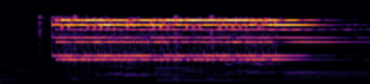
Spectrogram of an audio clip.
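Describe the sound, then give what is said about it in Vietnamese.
A mobile phone rings in a trouser pocket, a bright, shimmering electronic ringtone that starts suddenly, holds for about two and a half seconds over a low sustained backing tone, then fades out. “Điện thoại trong túi quần của cậu vang, Ninh Dương phải đi đến bên kia mới lấy được nó.”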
